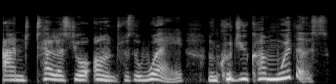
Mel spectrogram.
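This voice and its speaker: A woman reading a calm, stern older boy who takes charge, in a level, commanding, scornful way. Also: mid-range voice, unhurried, breathy edge, no echo, exaggerated voice. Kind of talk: audiobook character reading.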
